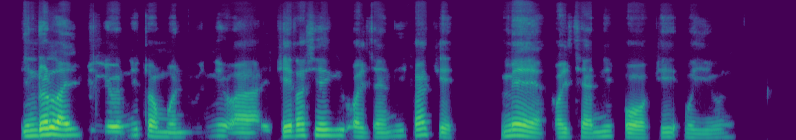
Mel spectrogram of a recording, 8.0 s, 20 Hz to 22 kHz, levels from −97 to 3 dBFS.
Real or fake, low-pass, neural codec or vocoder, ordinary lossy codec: fake; none; codec, 44.1 kHz, 7.8 kbps, DAC; none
